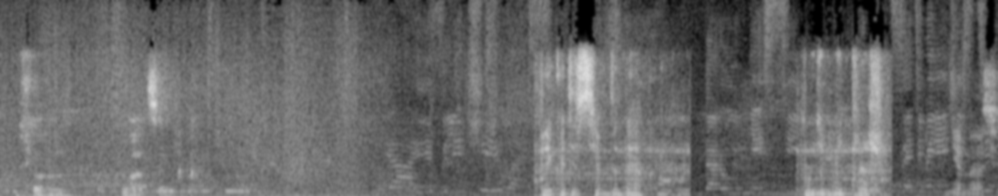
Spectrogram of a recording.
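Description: Magic spells crackle and whoosh in a fantasy battle.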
